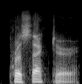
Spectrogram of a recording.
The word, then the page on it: prosector: American English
